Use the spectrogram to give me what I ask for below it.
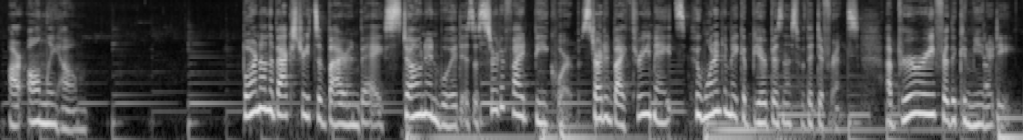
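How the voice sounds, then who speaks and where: Woman podcast host, measured sponsor read, mid pitch, guitar bed. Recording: ad read over guitar music. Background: guitar music.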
